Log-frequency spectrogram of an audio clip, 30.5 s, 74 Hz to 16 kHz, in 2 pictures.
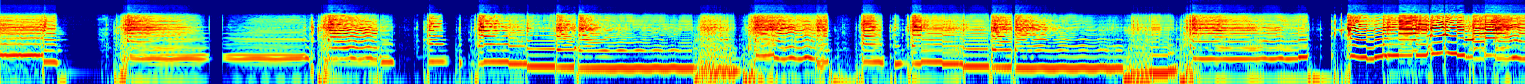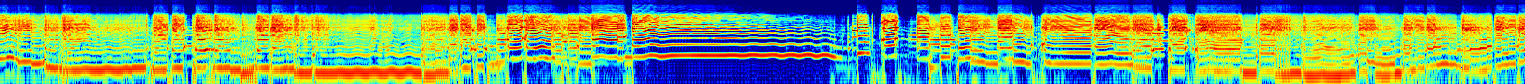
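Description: Electric guitar played through a Marshall Studio JTM valve head turned right up into a Soldano 2x12 cabinet: overdriven riffs and single-note lines, with a long held note with wide vibrato about two-thirds of the way through and bent notes near the end. The player feels the amp is not handling that volume well.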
